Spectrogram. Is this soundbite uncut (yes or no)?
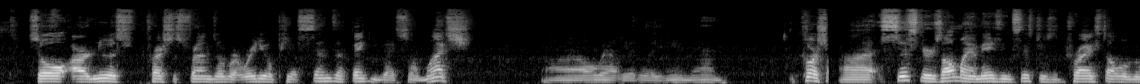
no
